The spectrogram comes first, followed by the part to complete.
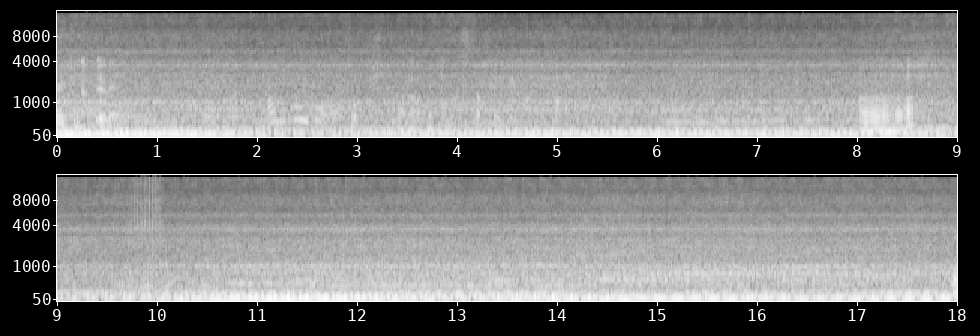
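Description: Diesel railcar engine idling with a steady low throb. A short warbling tone sounds about eight seconds in.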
